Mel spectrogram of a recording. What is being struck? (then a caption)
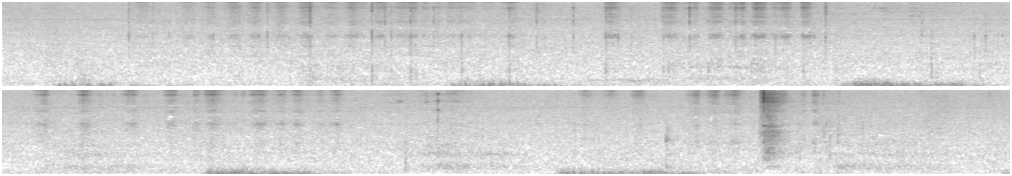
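Colored pencil on a sheet of drawing paper. A blue-barrel colored pencil makes short strokes on a flat sheet of drawing paper, scratching and shading around the eye of a colored-pencil portrait. Soft, low scratchy rubs come in repeated bursts with quiet pauses between, and faint bright ticks from the pencil tip.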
